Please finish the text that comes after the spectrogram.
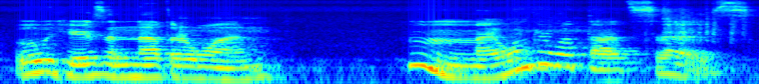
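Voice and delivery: usual speaking voice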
